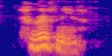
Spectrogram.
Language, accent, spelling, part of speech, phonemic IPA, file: English, Southern England, hryvnia, noun, /(hə)ˈrɪvnjə/, LL-Q1860 (eng)-hryvnia.wav
- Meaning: The currency of Ukraine, symbol ₴, divided into 100 kopiykas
